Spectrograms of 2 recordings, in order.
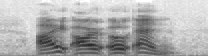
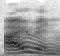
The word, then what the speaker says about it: iron: than just regular iron iro n so you an argument is pronounced ayran right but it's not you yo you have to say it as iron so it's like I yearn a year for the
